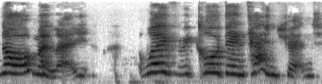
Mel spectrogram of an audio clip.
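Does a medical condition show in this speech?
Yes: cerebral palsy; slow speech.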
